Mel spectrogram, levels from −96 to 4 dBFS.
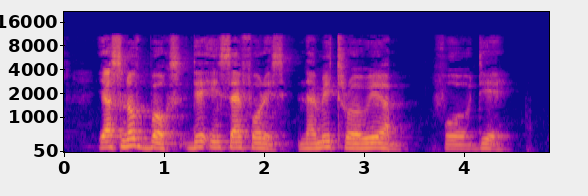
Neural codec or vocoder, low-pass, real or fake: none; 10.8 kHz; real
